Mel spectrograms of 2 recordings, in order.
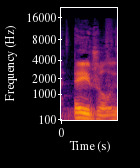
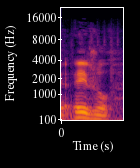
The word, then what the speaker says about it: Agile: Agile, извините, Agile или Agile. Сегодня меня поправили, сказали, что Agile правильно говорить.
